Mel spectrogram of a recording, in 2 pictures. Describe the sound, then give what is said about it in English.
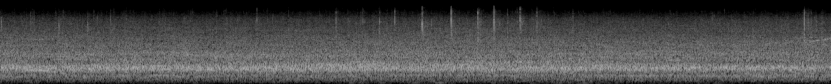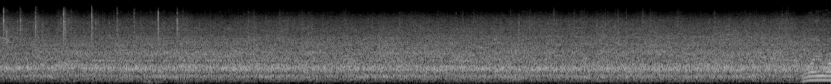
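A loud arena crowd of AEW wrestling fans in New York, on their feet, roars steadily throughout, with bursts of rhythmic clapping or chanting rising out of the constant wash of cheering noise, as Bryan Danielson and his opponent have yet to lock up. “They're loving this, and these two men have yet to lock up. My God, what anticipation. New York is AEW country. You can hear it.”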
